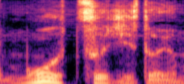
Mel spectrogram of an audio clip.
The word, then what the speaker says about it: 毛越寺: 予定よりかなり早めに出まして、でも盛岡行きの新幹線に乗るまで全然時間あったんで、一ノ関駅へ向かう途中、毛通寺があったんで、そこに寄りましてね。毛越寺と書いて、毛通寺と読ませるお寺。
